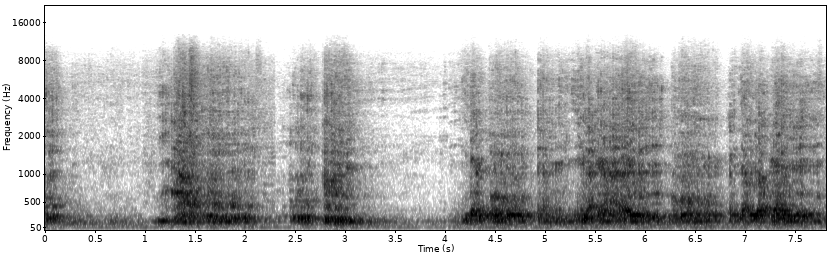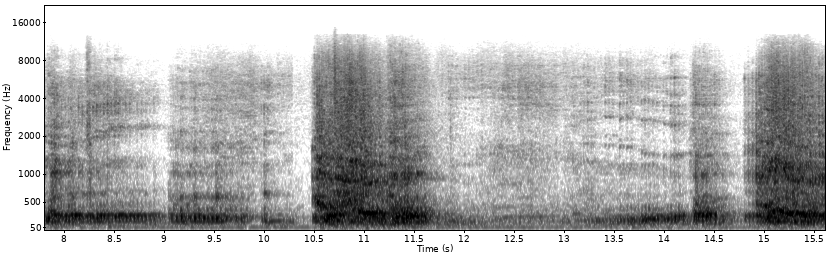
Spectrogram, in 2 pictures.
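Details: Leopard making a long run of harsh, throaty rasps and growling bursts, irregular in length, with short quiet gaps and a steady low rumble under the louder strokes.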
